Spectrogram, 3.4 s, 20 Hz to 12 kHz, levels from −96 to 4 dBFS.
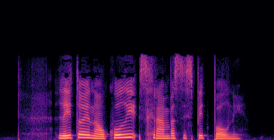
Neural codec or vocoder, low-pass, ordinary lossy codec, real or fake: codec, 16 kHz, 4 kbps, X-Codec, HuBERT features, trained on LibriSpeech; 7.2 kHz; MP3, 48 kbps; fake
